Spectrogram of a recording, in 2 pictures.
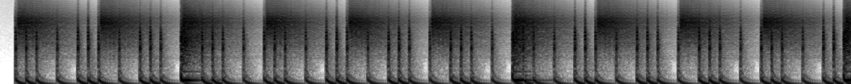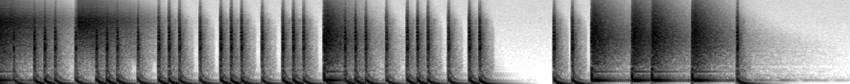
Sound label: elektron analog rytm acoustic drums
